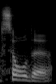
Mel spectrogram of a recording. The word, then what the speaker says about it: solder: And then you get to solder or solder. I'm British, and I say solder because it has an L in there, but apparently, according to Americans, it's solder.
